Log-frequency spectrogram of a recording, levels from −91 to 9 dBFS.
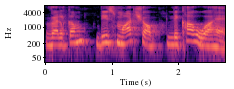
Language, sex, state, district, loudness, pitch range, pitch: Hindi, female, Bihar, East Champaran, -19 LUFS, 180-235 Hz, 200 Hz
